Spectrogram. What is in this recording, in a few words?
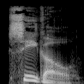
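"seagull", English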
